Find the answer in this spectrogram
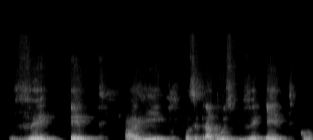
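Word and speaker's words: וְאֵת: Agora, quando ele aparece com uma conjunção, deixa eu ver como com o vav, e você vê assim, na pronúncia ve'et, aí você traduz ve'et como conjunção e.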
